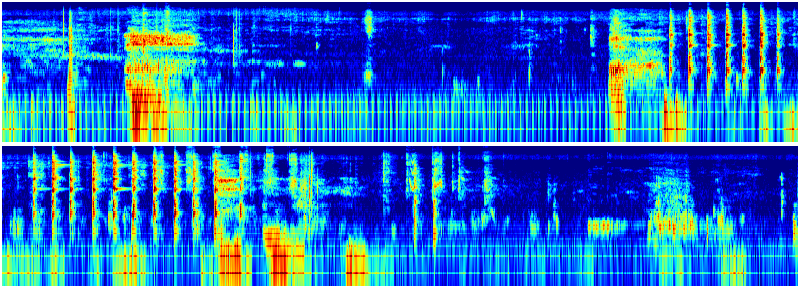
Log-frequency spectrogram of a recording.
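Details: One-day-old newborn lambs in a village give a harsh, harmonic bleat early on and another near six seconds. A rapid run of sharp clicking pulses follows, then a few short calls toward the end.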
